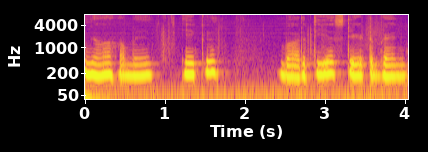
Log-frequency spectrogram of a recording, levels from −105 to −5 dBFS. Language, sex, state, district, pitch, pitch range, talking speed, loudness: Hindi, male, Chhattisgarh, Korba, 180 Hz, 165-190 Hz, 105 wpm, -14 LUFS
